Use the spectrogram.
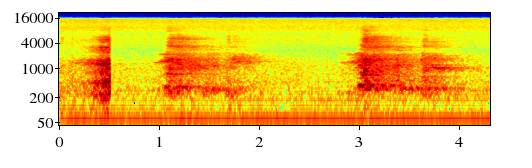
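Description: A few short, breathy coughs, a lingering cough after COVID: one sharp burst followed by a softer one, then a pause before another pair. Fairly quiet, with no talking.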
